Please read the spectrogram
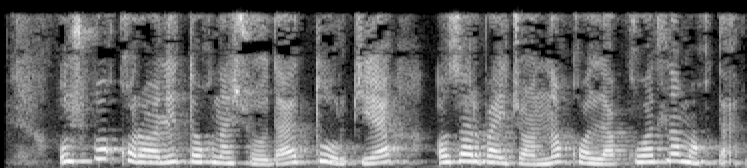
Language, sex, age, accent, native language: Uzbek, female, 18-24, Namangan, Uzbek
